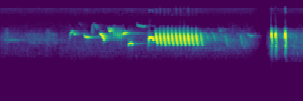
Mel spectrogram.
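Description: A small bird sings a trilling song.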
